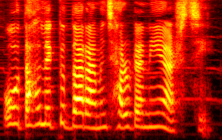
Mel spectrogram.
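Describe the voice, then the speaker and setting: Woman playing a high-voiced, stern young woman. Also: steady tone, fast, faint music behind. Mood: indignant, scolding. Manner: sharp-tongued, mocking, indignant. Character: stern, scolding young woman, older than her suitor. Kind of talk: romantic audio story acting.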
